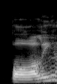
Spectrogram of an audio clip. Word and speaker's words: pólen: Pólen, a sílaba tônica está no pó.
